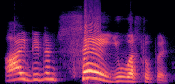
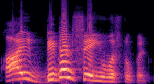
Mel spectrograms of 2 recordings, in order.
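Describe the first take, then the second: First: The word say carries the stress. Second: The word didn't carries the stress. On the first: It was thought but not said aloud. "मुझे पता है पर मैंने कहा नहीं।" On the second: It was never said at all. "मैंने कहा ही नहीं। It's a disclaimer"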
